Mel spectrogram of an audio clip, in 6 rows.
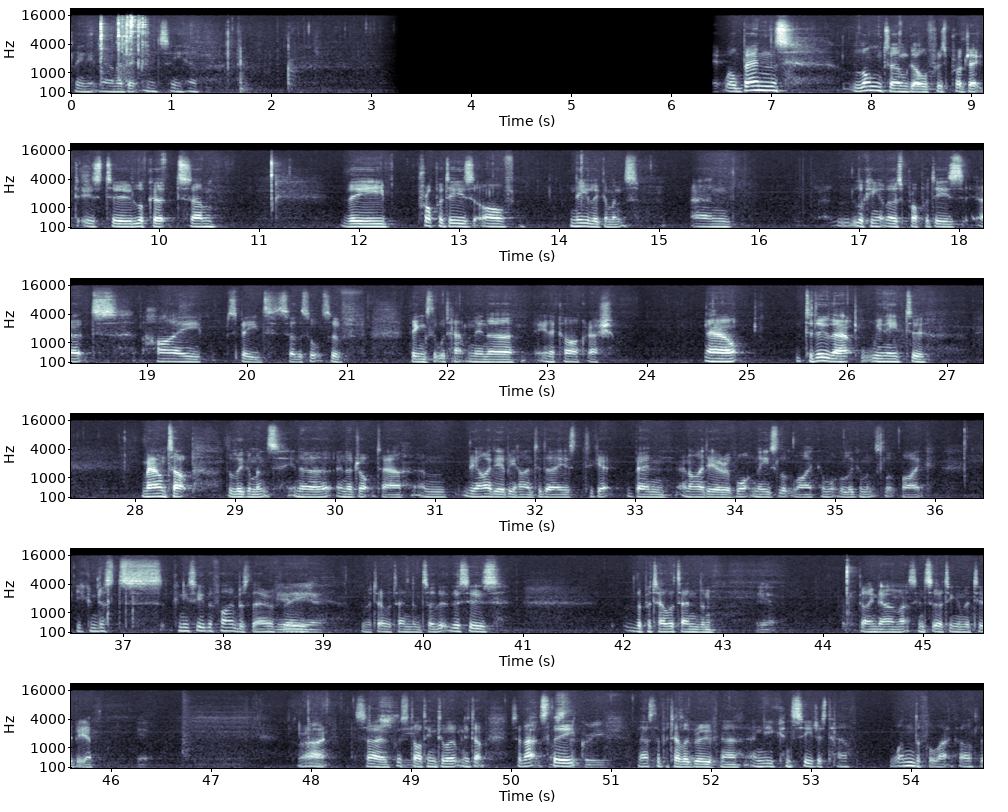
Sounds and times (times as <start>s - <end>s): Speech: 0.0s - 1.4s, 6.4s - 10.7s, 11.8s - 15.8s, 16.6s - 23.8s, 24.6s - 26.9s, 28.1s - 40.9s, 42.0s - 43.6s, 44.3s - 46.4s, 47.8s - 54.7s.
